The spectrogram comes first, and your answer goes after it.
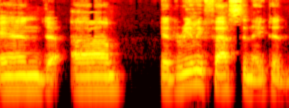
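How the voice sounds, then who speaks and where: A man's voice sits at a medium pitch with a dark, mellow tone. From Czechoslovakia. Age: 80s+. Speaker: psychiatrist. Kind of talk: interview. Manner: halting.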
